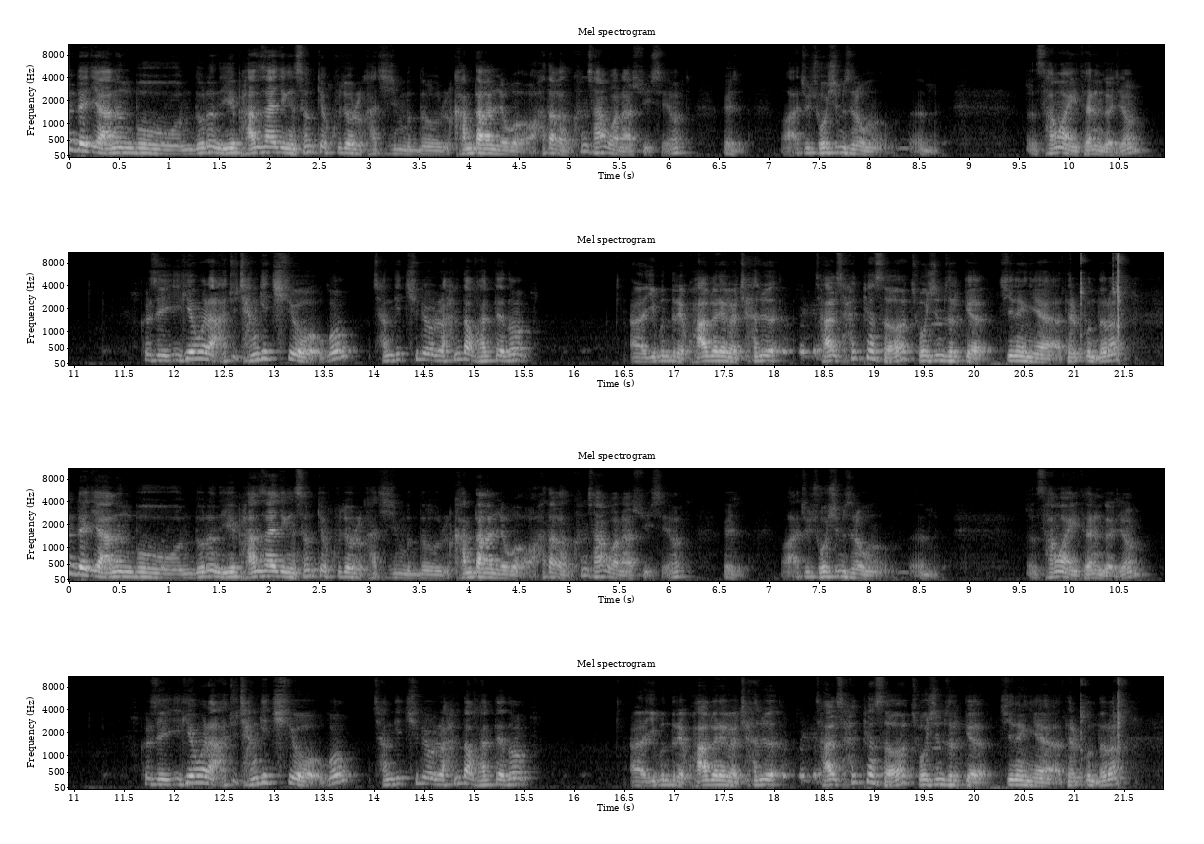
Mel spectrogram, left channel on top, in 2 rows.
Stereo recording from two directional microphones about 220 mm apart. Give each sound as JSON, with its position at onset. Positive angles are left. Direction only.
{"t": 0.1, "sound": "speech", "side_deg": 30}
{"t": 7.2, "sound": "speech", "side_deg": 30}
{"t": 9.7, "sound": "speech", "side_deg": 35}
{"t": 11.7, "sound": "speech", "side_deg": 35}
{"t": 16.5, "sound": "speech", "side_deg": 35}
